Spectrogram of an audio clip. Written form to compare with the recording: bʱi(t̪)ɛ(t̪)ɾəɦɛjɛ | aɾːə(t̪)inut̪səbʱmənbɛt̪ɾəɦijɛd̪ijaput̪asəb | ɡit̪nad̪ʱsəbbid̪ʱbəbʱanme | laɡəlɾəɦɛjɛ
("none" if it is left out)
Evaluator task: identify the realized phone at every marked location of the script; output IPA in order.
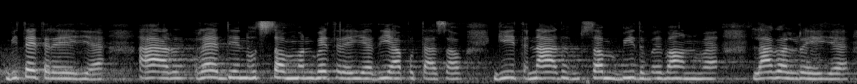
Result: t̪, t̪, d̪

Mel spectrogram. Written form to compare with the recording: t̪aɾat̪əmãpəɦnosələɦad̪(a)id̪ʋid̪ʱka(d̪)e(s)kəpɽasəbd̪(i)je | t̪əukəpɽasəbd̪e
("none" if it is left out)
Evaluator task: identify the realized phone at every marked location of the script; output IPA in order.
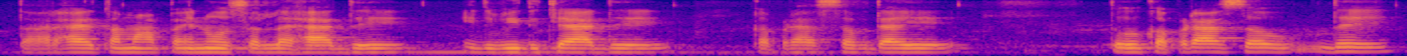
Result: e, d̪, none, a

